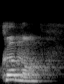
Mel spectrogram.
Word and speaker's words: comment: Alors, comment, c'est un petit peu la même difficulté que quand. Pourquoi ? Parce qu'on ne prononce jamais, normalement, le T, ni dans une question, ni dans une phrase affirmative.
